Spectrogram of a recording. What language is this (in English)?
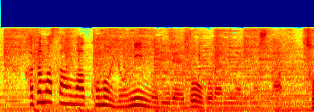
Japanese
